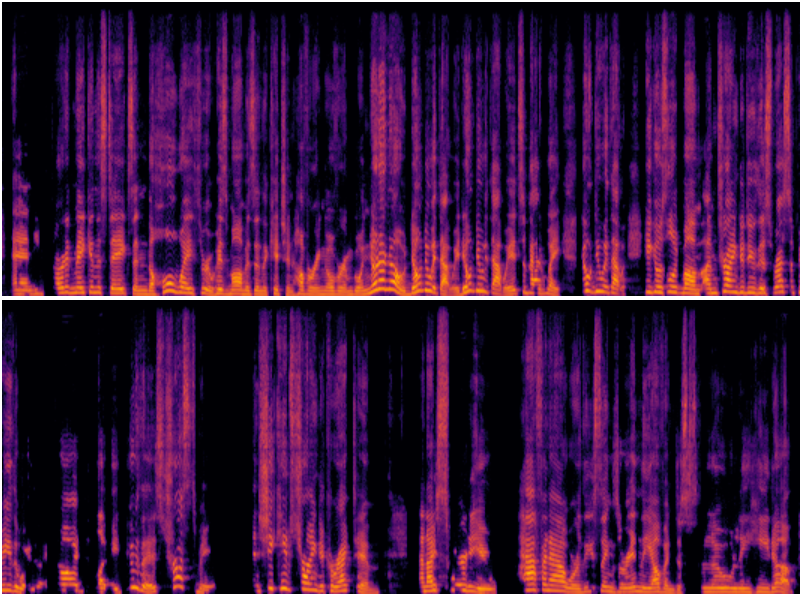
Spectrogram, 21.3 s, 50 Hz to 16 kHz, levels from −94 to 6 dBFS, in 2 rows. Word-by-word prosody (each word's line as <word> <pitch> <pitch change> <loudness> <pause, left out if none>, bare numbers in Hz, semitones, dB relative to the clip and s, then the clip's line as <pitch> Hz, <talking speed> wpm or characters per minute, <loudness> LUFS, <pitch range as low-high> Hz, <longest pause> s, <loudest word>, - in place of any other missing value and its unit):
and 205 - 0 0.2
he 210 0 -11
started 265 +2 0
making 275 +2 0
the 280 - -3
steaks, 245 -3 0
and 195 -2 -3
the 185 - +3
whole 360 - +2
way 275 -4 +2
through, 250 +1 -3
his 225 -4 +1
mom 210 -2 +2
is 190 0 -5
in 190 - -2
the 180 - -5
kitchen 195 -7 -6
hovering 185 -1 -2
over 185 0 -2
him 175 +1 -5
going, 180 +4 -2
"No, 380 +9 +7
no, 455 -4 +7
no, - - -2
don't 300 - +3
do 380 - +4
it 270 - +2
that 170 -7 +4
way, 170 +1 -5
don't 375 - +3
do 370 -1 +2
it - - -10
that 215 -4 +3
way, 175 +1 -2
it's 210 +6 -4
a 270 - -5
bad 245 -2 0
way, 180 -8 -2 0.3
don't 375 -2 +1
do 340 0 +3
it 295 - -4
that 245 -3 +4
way." 190 - -13 0.2
He 300 0 0
goes, 300 -2 +1
"Look, 300 -4 0
Mom, 235 -3 +5
I'm 245 +1 +1
trying 315 +1 +4
to 290 - -1
do 275 0 -1
this 245 0 -1
recipe 295 0 -1
the 245 -4 0
way 185 - 0
that 170 - -4
I 305 -1 +3
should, - - -16
just 250 - -52
let 205 -1 +1
me 180 0 -6
do 445 -1 +2
this, - - -1
trust - - -2
me." 480 - -6 0.6
And 250 - -10
she 395 +8 +1
keeps 385 -3 0
trying 330 -4 +3
to 260 - -3
correct 270 +2 0
him, 165 -3 -4 0.5
and 240 +1 +2
I 260 +2 +5
swear 300 0 -3
to 255 - -2
you, 180 -4 +1 0.4
half 310 +1 +5
an 300 -1 +1
hour 250 -9 +2
these 215 +2 -9
things 230 -6 -5
are 205 0 -3
in 230 +2 0
the 205 -1 -1
oven 190 -6 0
just 165 -3 -9
slowly 210 -2 -2
heat 205 +2 -6
up, 215 -7 0
245 Hz, 255 wpm, -21 LUFS, 200-295 Hz, 0.6 s, No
